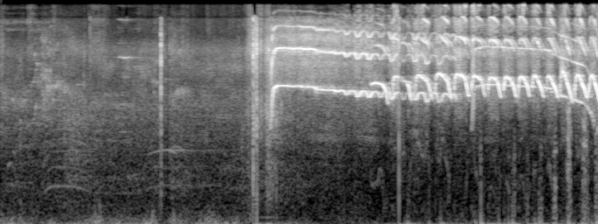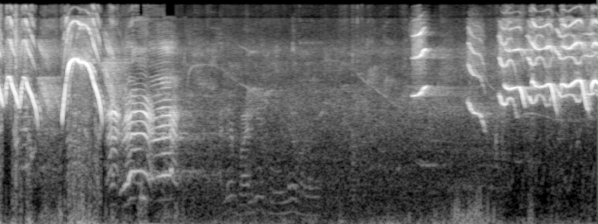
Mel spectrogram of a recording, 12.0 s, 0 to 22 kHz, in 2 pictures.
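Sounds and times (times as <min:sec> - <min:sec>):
shrill whistle trilling: 0:02.7 - 0:07.1, 0:10.1 - 0:11.9.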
